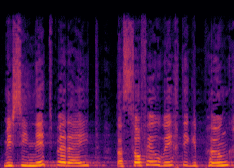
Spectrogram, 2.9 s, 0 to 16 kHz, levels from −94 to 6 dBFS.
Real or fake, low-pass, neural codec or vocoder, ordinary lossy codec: fake; 14.4 kHz; vocoder, 48 kHz, 128 mel bands, Vocos; none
